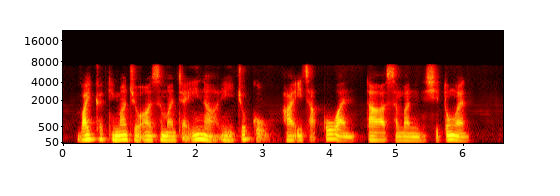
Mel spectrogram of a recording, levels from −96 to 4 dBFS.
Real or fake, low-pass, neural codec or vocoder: fake; 7.2 kHz; codec, 24 kHz, 0.9 kbps, DualCodec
